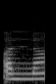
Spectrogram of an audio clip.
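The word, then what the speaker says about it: ألا: कर दिया कि यह अल्ला हो गया नून को जो है ना इसको प्रोनाउंस नहीं किया और नून को हटा के और इसको लाम डबल हो गया नून की जगह क्योंकि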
